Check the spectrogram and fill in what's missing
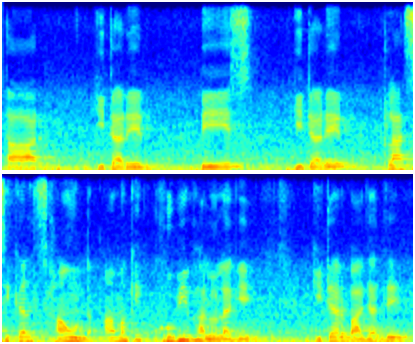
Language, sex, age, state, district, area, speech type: Bengali, male, 18-30, West Bengal, Paschim Medinipur, rural, spontaneous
